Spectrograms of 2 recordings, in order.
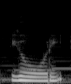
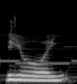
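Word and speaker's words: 料理: Ryori. This is the one that Bibu can't pronounce. Ryori. Ryori. The more I say it, the more I can't pronounce it either. Ryori. Ryori. Ri and then yo.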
